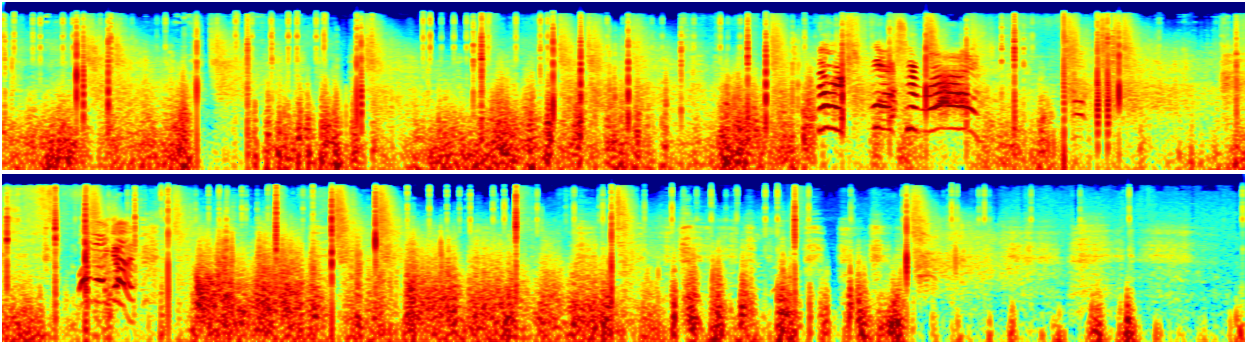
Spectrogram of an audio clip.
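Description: Roman candle fireworks firing explosive rounds outdoors, a rapid string of sharp pops and bangs with crackling bursts and brief whistling, loud and close, with people shouting and talking throughout.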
